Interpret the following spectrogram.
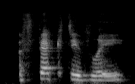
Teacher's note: So the emphasis is on the second syllable there.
